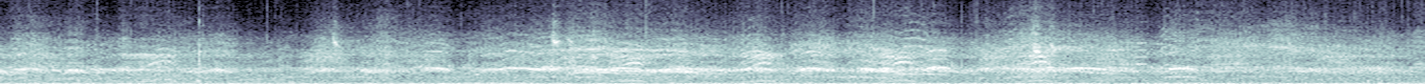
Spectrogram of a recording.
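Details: Black-headed gulls near a nest containing two chicks: a steady stream of short, grating calls, some brief higher arched notes, many birds overlapping above a low droning background.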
